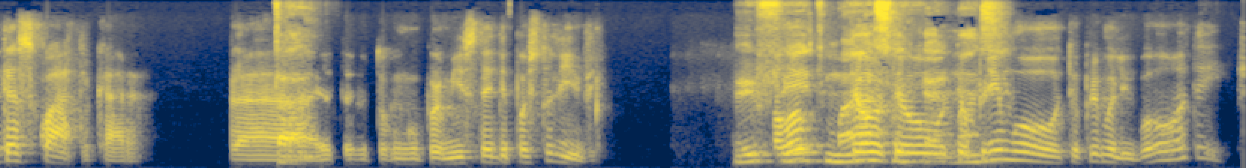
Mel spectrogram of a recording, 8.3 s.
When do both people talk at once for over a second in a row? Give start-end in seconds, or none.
5.1-6.8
